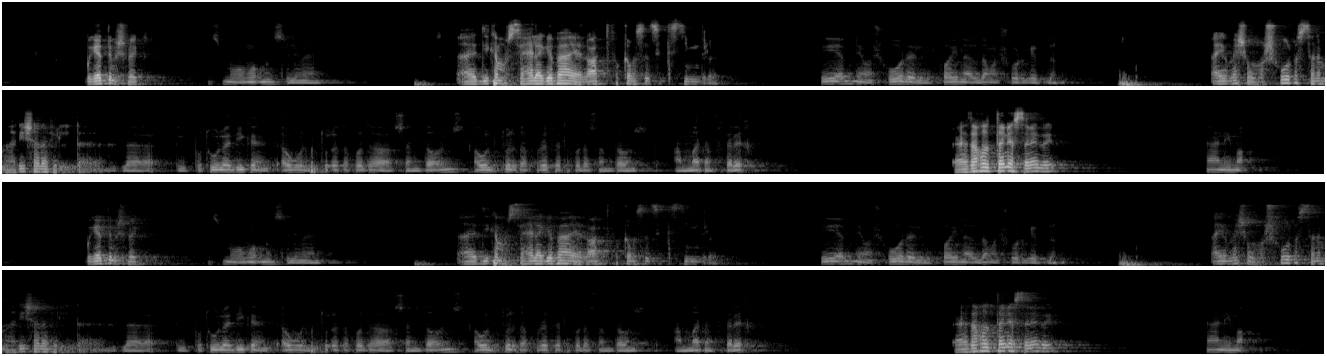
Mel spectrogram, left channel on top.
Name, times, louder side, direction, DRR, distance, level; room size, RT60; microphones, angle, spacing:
voice 1, 0.8-1.4 4.5-6.0 6.2-7.2 11.2-11.3 12.1-14.3 22.7-23.8, left 6 dB, 70° left, 15 dB, 0.5 m, -27 dB
voice 2, 2.1-3.2 8.2-10.6 14.1-19.7 20.0-20.8 25.3-25.6, left 1 dB, 15° left, 10 dB, 0.5 m, -37 dB
16.0 x 13.5 x 3.4 m, 1.1 s
head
